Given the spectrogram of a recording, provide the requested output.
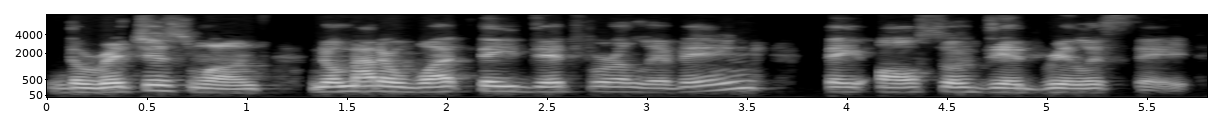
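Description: At a measured pace and medium pitch, a man who grew up in a Persian community, now a reality TV star, talks openly and with energy on a laid-back podcast, cursing now and then as he lays out his opinions. The audio quality is lo-fi.

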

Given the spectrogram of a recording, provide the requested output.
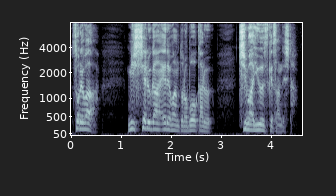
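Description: A man with a Kansai accent telling an absurd comic story in a loud, animated, mock-dramatic way. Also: fairly high pitch, fast talker. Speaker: comedian storyteller.

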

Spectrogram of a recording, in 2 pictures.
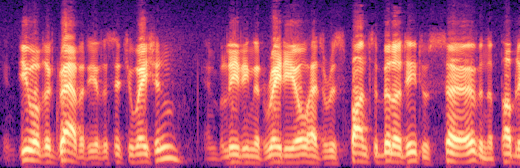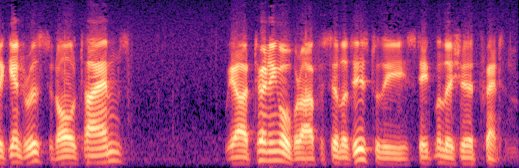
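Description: A man's voice: mid-range voice, quick pace, natural voice. A man playing a stiff radio executive reading a formal statement in a 1930s radio drama. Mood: solemn, official. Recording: dull old radio recording.

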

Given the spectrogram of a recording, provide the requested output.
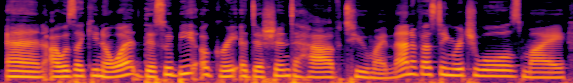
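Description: A young woman telling stories to camera in a casual vlog, chatty and animated with many fillers. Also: fairly low pitch, normal speed, no echo, studio quality. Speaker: vlogger. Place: small room at home. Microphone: camera mic.

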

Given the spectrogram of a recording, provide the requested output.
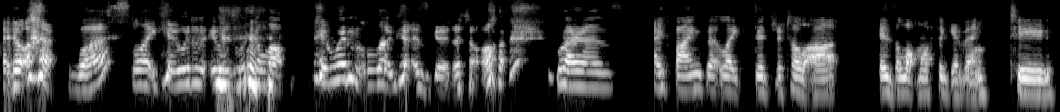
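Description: A woman in her twenties from England, with a slightly Scottish-tinged English accent, answers interview questions as a guest. Her mid-range voice is measured in pace with a breathy edge, and she hesitates a lot, filling gaps and restarting her sentences.

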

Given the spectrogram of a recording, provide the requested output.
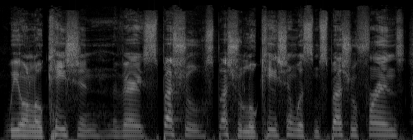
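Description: A man's voice: fairly high pitch, steady tone, moderate pace, a little mellow, smooth. A man hosting a casual podcast chat. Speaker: podcast host.

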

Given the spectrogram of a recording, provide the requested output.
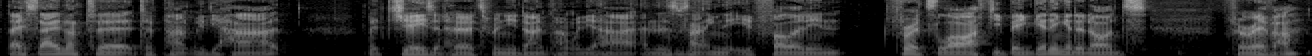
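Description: A man's voice: lowish voice, fairly even intonation, moderate pace, pushed and bright. An Australian man hosting a racing tipping show in casual, teasing banter with his mates. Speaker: host of a greyhound tipping show.

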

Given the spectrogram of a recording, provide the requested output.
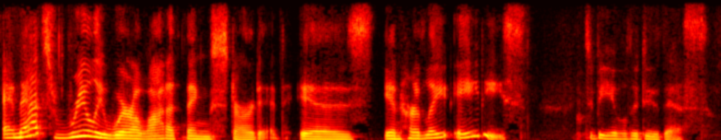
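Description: A woman's voice: sits low, sing-song, takes it slowly. A middle-aged woman, a guest author, telling stories about her mother in a podcast interview.

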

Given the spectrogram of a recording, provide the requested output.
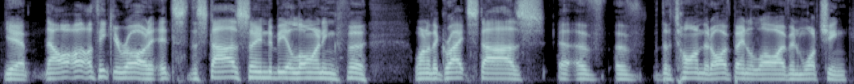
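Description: A man's voice: medium pitch, fairly even intonation, moderate pace, fairly bright tone, smooth. An Australian man hosting sports talk radio, speaking conversationally to listeners and callers. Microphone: close studio microphone.

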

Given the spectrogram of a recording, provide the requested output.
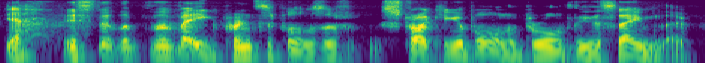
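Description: A very deep-voiced man chats casually as a podcast co-host, blunt and sweary, rambling through his points. The recording is dull and lo-fi. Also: big pitch swings, moderate pace, a little mellow, slightly rough. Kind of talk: casual sports chat.

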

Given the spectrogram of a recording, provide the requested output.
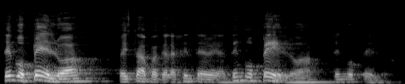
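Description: A man's voice: medium pitch, big pitch swings, brisk, dark tone. A man with a Peruvian Spanish accent hosting a casual livestream, talking in a sarcastic, rambling, teasing way. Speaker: podcast host.

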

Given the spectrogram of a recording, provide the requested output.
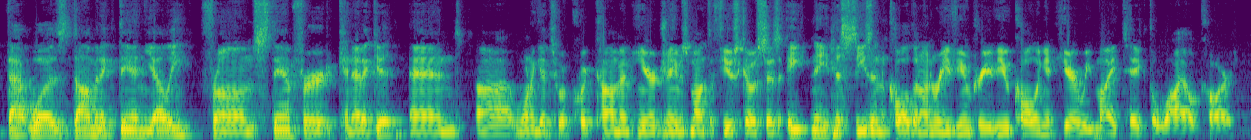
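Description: Low-pitched New sports host. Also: male voice, steady tone, moderate pace, hardly any pauses. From Queens, New York City. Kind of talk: live sports talk show hosting.

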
